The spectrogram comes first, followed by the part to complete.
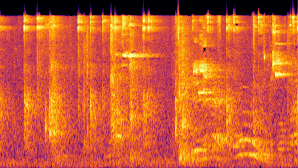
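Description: A NEXY table tennis ball clicking off paddles and the table in a quick run of sharp ticks, several a second, through the first half.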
